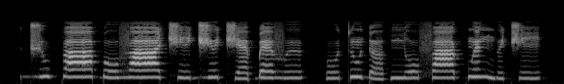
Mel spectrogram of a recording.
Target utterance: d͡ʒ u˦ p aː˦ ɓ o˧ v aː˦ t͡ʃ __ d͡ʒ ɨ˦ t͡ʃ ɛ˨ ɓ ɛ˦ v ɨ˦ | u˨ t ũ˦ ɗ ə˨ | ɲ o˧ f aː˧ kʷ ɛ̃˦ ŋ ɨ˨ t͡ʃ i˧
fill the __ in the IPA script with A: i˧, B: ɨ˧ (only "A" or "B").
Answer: A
